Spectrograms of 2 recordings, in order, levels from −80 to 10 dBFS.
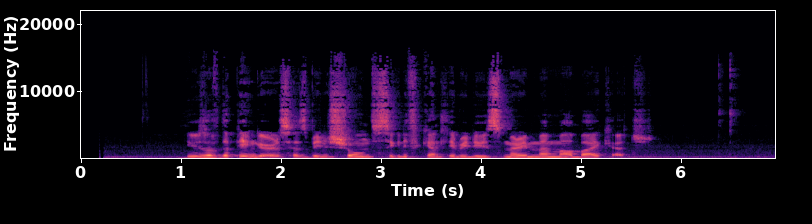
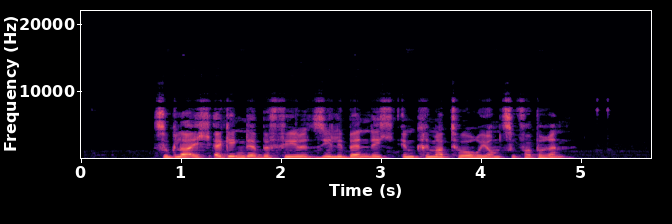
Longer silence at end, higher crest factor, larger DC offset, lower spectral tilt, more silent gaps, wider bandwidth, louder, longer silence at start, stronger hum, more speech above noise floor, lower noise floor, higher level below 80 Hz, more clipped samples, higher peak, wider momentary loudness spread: second, 0.4 s vs 0.85 s; about the same, 20 dB vs 18 dB; neither; second, -3.5 dB/octave vs -5 dB/octave; neither; first, 16 kHz vs 9.4 kHz; second, -23 LUFS vs -20 LUFS; first, 0.95 s vs 0.75 s; neither; second, 29 dB vs 50 dB; second, -53 dBFS vs -69 dBFS; first, -50 dBFS vs -58 dBFS; neither; about the same, -6 dBFS vs -4 dBFS; first, 12 LU vs 7 LU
